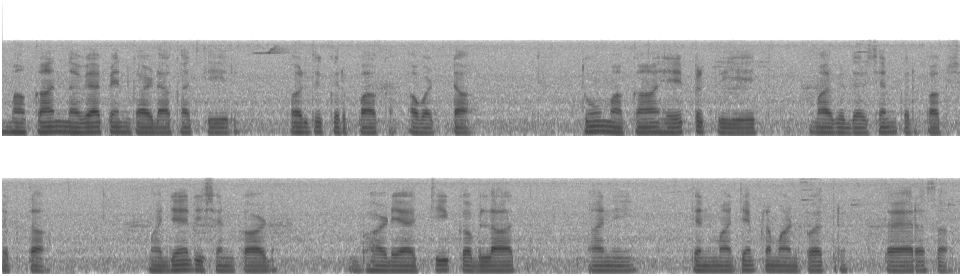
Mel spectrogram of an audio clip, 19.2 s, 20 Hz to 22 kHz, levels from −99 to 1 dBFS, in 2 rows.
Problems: constant background noise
